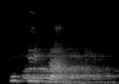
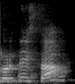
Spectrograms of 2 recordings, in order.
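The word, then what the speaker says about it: cortiça: And how do you pronounce it? Curtiça? Curtiça. Curtiça?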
